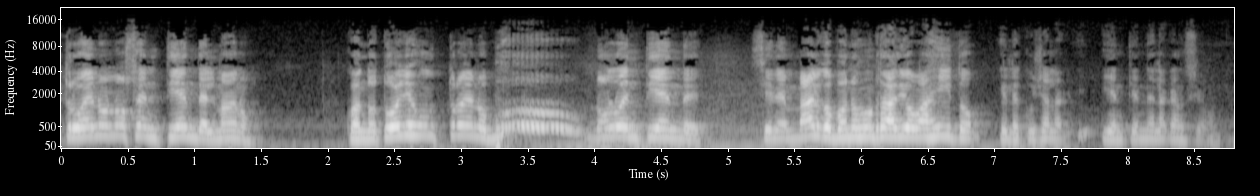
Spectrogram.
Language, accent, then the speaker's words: Spanish; Puerto Rico; yo soy de aquí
